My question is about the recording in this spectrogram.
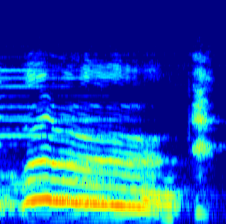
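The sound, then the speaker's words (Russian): A single drawn-out dog-like howl at the moon, loud, holding a steady pitch before sliding slightly down and fading, followed by a short sharp yelp. “Потому-то я так мало лаю и все больше вою на луну.”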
